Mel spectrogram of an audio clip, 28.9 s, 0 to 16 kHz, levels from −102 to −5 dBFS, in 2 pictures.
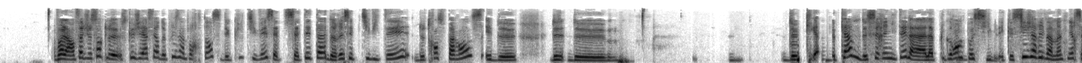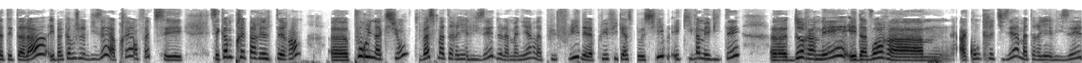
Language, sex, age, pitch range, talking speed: French, female, 30-49, 200-295 Hz, 200 wpm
